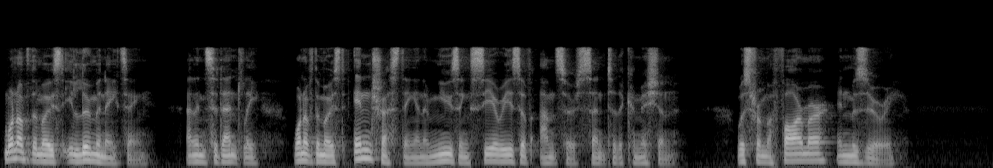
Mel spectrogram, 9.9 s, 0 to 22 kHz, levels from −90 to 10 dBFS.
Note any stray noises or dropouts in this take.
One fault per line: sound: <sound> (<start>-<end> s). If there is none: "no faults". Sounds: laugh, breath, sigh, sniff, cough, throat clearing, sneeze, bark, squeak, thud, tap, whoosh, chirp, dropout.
no faults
